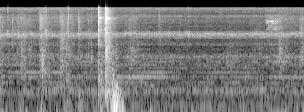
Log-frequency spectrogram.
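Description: A lift call button clicks once as it is pressed.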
